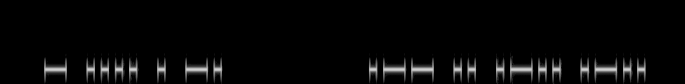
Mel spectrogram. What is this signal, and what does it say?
Morse code, heard as a keyed tone, about 17 wpm, 700 Hz. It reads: THEN WILL
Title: 3x Word-Spacing - Sentences from Top 200 Words - 17wpm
